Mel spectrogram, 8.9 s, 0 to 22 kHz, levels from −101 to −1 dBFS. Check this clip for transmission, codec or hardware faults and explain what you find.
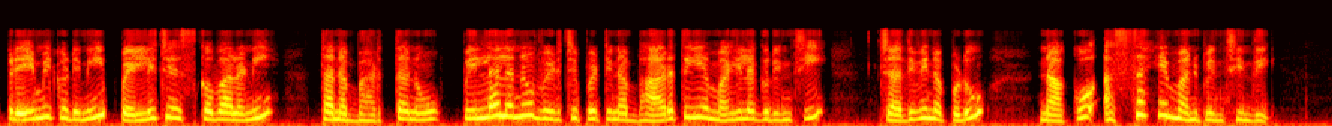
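One fault runs through the whole clip, most likely Opus compression in its CELT mode at a rate that fits about 16 kbps. Starved of bits, the encoder preserves each band's energy but rebuilds fine detail from folded or noise-like content. The speech sounds plainly grainy and rough, with nothing above 8.2 kHz.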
